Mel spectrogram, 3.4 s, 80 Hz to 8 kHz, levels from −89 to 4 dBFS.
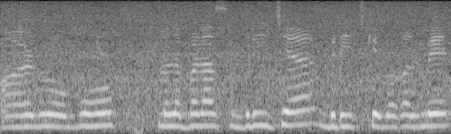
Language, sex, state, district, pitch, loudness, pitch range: Hindi, female, Bihar, Katihar, 260 Hz, -14 LUFS, 250-265 Hz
